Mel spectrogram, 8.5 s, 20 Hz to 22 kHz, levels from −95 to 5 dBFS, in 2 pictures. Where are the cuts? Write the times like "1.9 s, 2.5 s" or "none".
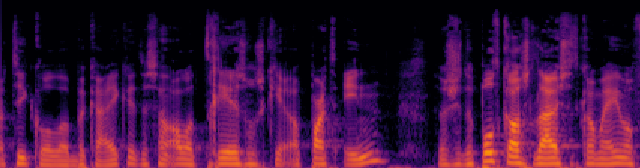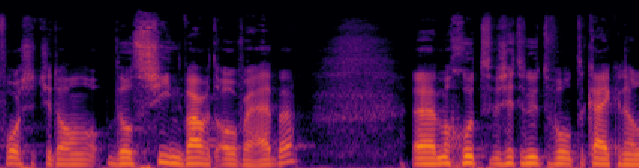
none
